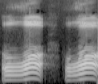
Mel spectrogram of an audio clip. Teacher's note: mengalir nafas sedikit mengalir nafas dia kalau k k k k tapi kalau huruf Gin enggak pakai nafas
